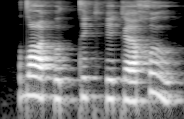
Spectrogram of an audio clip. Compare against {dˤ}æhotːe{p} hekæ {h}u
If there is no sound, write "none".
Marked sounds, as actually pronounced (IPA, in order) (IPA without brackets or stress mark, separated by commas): dˤ, k, χ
